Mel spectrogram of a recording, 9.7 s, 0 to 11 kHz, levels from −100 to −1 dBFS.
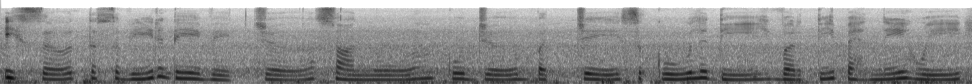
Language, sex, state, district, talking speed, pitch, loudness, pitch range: Punjabi, male, Punjab, Kapurthala, 75 wpm, 200 Hz, -20 LUFS, 190-225 Hz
